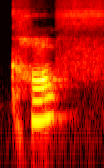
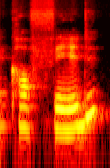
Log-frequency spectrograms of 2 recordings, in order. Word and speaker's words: coughed: Então, na hora de pronunciar esse verbo no passado, você vai falar coughed. Cuidado que não é coughed, fed, não tem essa vogalzinha no meio. Faz direto do F pro T. Coughed.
